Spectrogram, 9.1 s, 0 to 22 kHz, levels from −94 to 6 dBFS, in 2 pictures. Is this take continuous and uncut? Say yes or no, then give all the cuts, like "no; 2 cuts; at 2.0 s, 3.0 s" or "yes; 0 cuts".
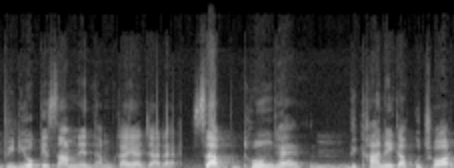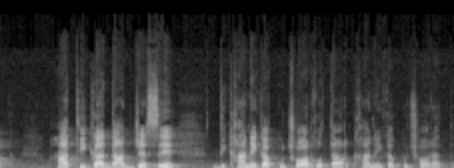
no; 1 cut; at 1.9 s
